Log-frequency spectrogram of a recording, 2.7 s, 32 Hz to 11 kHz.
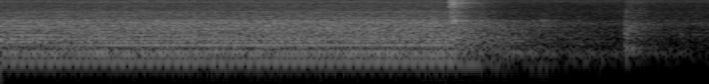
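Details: Samsung 1.9 cubic foot microwave on start-up: steady loud buzzing hum with a strong low tone, then it cuts off with a click; strange, abnormal vibration noise.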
